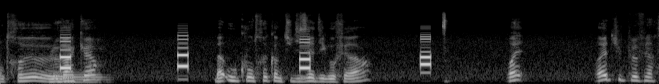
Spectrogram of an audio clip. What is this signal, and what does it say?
DTMF, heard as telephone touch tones, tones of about 100 ms, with speech in French. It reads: 5 9 4 0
